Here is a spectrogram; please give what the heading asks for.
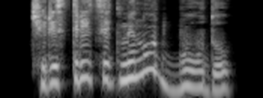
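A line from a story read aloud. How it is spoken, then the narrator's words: Barked into phone. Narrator (Russian): рявкнула в трубку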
